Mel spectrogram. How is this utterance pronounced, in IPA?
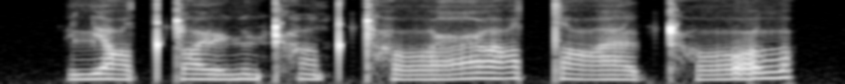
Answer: lʲatˤʈʉə̯ɳə̃ʈʰũtˤ ʈʰɔʕɔjtˤaː ʈʰɔlˠ

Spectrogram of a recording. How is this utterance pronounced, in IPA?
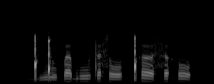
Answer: ɡ͡ǃə˧ŋ͡ǃu˩˥pɜ˦˥buː˦˥ tə˦˥soː˧ǃʰəː˥˨ sə˥˨ho˥˨

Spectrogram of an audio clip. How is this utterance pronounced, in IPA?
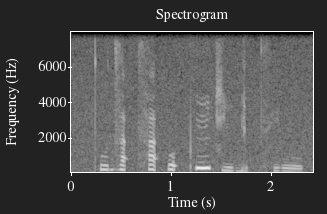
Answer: t̪ʰu˧d͡za˦ʔt͡sʰa˦ʔpo˦ʔ pʰĩ˦t͡ɕi˨˩ ɡi˨p̚t͡sʰju˨˩

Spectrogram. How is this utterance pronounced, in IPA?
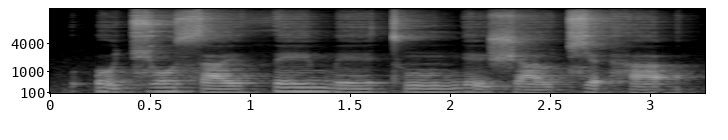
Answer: ʔo̰˦˨ t͡ɕo˦sʰa˨ɪ̯ θe˦me˨ɪ̯tʰũ˨ ŋḛ˦˨ɪ̯ʃa˨ʊ̯t͡ɕɛ˦ʔ hä˦ʔ

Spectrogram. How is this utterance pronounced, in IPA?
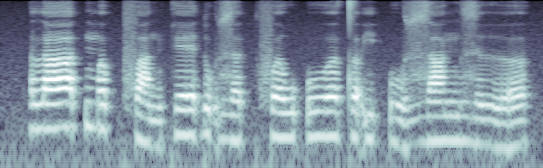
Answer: laː˦˥t̚ mə˦˥p̚fa˧˩n ke˧ɗṵ˧˨zə˨˩t̚ fə˧wʔu˧ə̯t̪ə̰˧˥jʔu˧˩ za˧ŋzɨ˧˩˨ə̯

